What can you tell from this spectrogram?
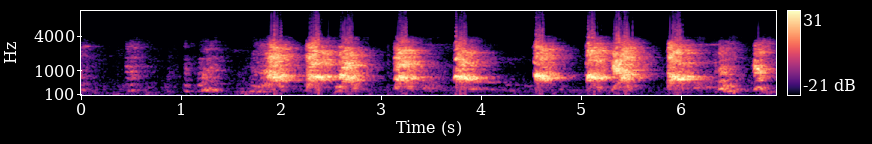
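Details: Pet dog playing with a ball, acting silly: a run of short, sharp barks in irregular bursts, roughly one to two per second, loudest in the second half, with a few softer yips between them.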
